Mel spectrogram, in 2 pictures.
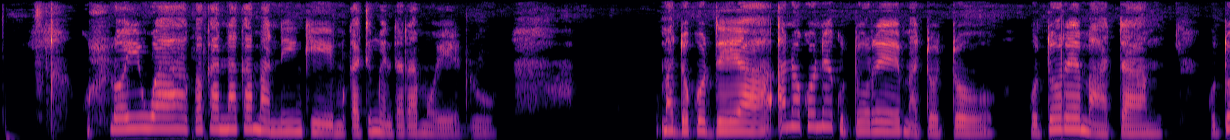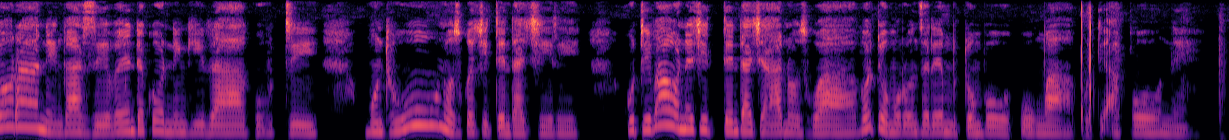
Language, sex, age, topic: Ndau, female, 36-49, health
